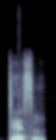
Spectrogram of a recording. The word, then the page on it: TESOL: Indian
